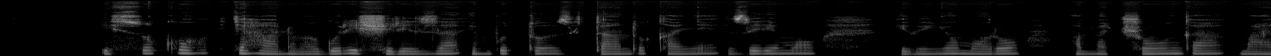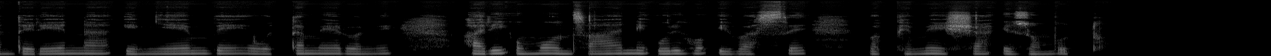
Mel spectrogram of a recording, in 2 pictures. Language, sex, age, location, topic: Kinyarwanda, female, 18-24, Huye, agriculture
